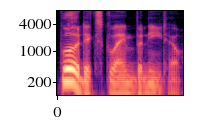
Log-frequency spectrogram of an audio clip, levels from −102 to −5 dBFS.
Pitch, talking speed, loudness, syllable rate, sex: 105 Hz, 145 wpm, -20 LUFS, 5.7 syllables/s, male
